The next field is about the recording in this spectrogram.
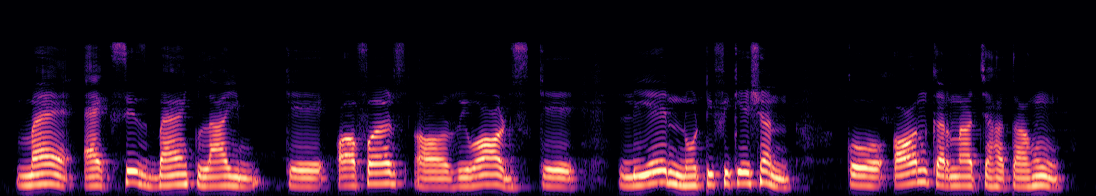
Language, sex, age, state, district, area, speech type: Urdu, male, 30-45, Telangana, Hyderabad, urban, read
